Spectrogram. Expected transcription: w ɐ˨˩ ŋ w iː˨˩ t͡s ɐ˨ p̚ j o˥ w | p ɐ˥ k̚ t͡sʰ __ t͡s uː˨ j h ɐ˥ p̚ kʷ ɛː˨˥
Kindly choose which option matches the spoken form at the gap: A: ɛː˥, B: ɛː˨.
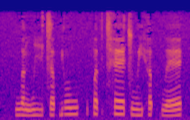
A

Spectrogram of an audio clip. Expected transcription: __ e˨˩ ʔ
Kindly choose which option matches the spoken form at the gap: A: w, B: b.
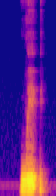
A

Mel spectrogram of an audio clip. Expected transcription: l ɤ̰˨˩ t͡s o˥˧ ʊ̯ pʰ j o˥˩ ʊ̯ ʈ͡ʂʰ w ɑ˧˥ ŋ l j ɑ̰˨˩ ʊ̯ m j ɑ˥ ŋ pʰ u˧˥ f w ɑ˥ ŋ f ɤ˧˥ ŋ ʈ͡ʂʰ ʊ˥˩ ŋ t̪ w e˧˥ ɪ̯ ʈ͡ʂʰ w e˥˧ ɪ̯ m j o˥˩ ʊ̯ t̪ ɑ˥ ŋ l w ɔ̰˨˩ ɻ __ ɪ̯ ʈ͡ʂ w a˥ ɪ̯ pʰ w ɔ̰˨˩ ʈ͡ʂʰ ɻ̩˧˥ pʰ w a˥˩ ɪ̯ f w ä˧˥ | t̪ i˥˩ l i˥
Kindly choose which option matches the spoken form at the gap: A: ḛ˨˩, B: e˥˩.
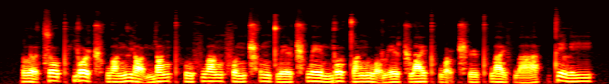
B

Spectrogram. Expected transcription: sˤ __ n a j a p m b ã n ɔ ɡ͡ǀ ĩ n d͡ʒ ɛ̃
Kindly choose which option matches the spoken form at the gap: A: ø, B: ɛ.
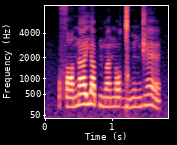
B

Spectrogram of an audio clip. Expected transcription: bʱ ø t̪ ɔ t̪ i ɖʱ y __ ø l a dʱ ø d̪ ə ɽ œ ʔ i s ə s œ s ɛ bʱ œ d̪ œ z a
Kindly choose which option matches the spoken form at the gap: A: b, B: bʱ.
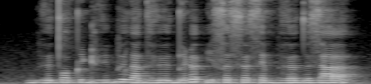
A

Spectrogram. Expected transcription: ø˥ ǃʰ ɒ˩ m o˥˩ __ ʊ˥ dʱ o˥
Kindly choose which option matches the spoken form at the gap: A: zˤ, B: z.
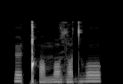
A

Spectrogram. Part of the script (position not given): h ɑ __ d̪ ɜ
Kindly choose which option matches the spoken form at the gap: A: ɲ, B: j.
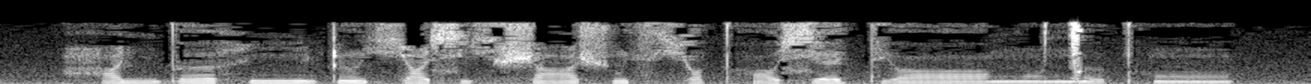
A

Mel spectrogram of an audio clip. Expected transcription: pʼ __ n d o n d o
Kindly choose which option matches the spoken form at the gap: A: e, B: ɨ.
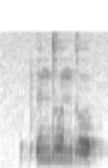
B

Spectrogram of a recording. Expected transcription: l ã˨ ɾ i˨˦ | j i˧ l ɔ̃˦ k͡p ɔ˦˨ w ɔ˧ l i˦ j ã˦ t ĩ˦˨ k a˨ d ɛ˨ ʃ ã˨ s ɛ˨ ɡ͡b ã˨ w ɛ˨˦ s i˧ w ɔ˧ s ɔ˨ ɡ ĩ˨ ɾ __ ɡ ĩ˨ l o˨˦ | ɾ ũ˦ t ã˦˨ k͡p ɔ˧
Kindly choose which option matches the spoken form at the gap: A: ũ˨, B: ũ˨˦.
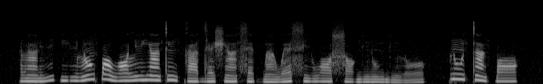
A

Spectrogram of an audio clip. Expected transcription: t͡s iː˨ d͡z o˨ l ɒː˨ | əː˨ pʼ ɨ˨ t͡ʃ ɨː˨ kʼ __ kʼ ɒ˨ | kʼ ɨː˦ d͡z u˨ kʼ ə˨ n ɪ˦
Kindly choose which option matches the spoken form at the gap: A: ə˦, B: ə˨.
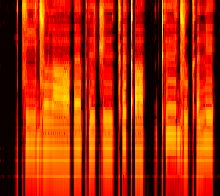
A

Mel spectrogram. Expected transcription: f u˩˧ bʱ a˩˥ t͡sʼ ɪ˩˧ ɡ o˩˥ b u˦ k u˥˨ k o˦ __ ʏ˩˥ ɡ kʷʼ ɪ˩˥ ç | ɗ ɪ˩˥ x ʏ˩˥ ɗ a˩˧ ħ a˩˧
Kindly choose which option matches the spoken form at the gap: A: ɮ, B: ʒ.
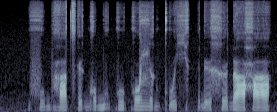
A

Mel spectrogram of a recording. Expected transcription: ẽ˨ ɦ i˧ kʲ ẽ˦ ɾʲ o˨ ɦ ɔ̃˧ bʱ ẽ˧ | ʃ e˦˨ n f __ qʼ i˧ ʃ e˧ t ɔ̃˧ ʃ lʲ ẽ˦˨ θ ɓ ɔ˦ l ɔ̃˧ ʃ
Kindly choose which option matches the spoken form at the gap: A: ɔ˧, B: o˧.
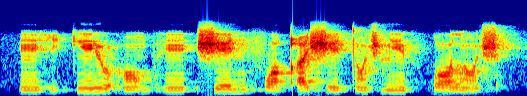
A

